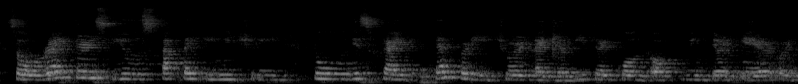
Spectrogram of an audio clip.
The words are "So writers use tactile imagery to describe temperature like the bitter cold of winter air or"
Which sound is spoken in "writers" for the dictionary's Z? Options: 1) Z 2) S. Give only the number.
2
